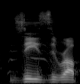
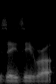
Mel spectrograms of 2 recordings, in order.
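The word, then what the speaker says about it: Zz'Rot: Z-Rot portal. Zrot? It's Zrot. You like Zrot? No, I don't like it. That's how it's pronounced. Ah. Well, I also think that I shouldn't be saying ZZ-Rot because we say Z.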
